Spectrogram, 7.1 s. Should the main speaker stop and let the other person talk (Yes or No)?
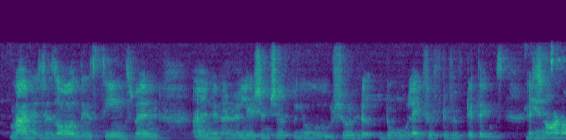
No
